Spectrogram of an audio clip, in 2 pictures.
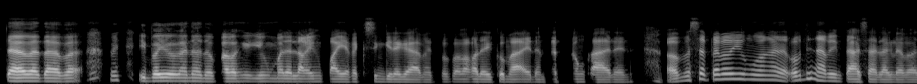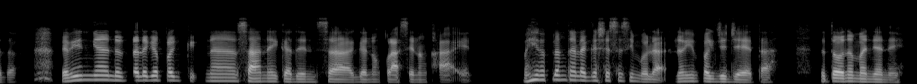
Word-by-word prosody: Tama, 155 0 +11
tama. 145 -1 +5 0.3
We 200 - -5 0.2
iba 160 0 +4
yung 160 -1 +7
ano, 155 0 +1
'no, 140 -1 -1
parang 140 0 +3
yu 140 -1 -3
yung 140 - -8
malalaking 135 -1 +1
Pyrex 130 +1 -1
yung 130 - -10
ginagamit 115 -3 0
ko. 125 - -11
Para 120 -1 -5
ka 125 - 0
din 120 -1 -2
kumain 115 0 0
ng 115 - -10
tatlong 120 0 -9
kanin. 110 -1 -1 0.4
Ah 135 - +1
mas 190 +3 -6
sap 250 -3 0
pero 235 +2 +3
yung 250 -1 0
mga 210 -6 -2
ordinaryong 185 - 0
tasa 120 -1 +1
lang 115 0 -3
naman, 110 0 -4
'no? 110 0 -16 0.4
Pero 145 +2 -1
'yon 210 +1 -2
nga, 215 0 +3
no, 190 - +1
talaga 195 +1 +2
'pag 190 -2 -1 0.2
nasanay 160 -3 -1
ka 130 - -1
din 125 -1 -7
sa 115 -1 -1
gano'ng 115 0 -7
klase 110 +1 -1
ng 110 - -10
kain, - - -8 0.5
mahirap 215 +2 -2
lang 215 -1 -2
talaga 190 -2 0
siya 180 0 -3
sa 170 0 -7
simula, 125 -9 -3
'no, 135 - -2
yung 145 0 -5
pagdidiyeta. 130 -6 -3 0.5
Totoo 150 -2 +4
naman 135 -4 -1
yan, 115 -2 -2
eh, - - -23
140 Hz, 195 wpm, -26 LUFS, 120-165 Hz, 0.5 s, Tama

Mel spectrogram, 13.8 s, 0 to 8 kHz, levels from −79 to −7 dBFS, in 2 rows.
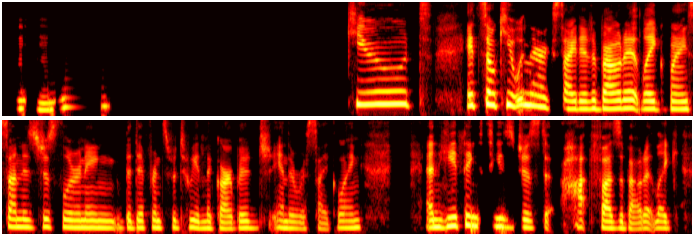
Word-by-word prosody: Mhm, 185 -4 -5 0.5
mm. 275 0 -11 2.4
Cute, 330 -1 +2 0.3
it's 285 -1 +3
so 320 -1 +8
cute 305 0 +3
when - - +5
they're 280 -3 +5
excited 205 -3 +1
about 210 +1 +5
it, 220 -4 +4
like, 205 -2 +3
my 200 -1 +3
son 200 0 -1
is 195 -2 -2
just 200 0 -4
learning 185 -2 -1
the 180 - -4
difference 180 0 -4
between 185 -2 -5
the 170 - -2
garbage 170 +1 -3
and 185 -2 -4
the 170 - -3
recycling, 165 +3 -7 0.6
and 190 +1 +4
he 220 +4 +3
thinks 230 -1 +1
he's 210 -4 -2
just 180 -2 -4
a - - -7
hot 195 0 -3
fuzz 175 -2 0
about 160 -1 -4
it, 170 -1 -5
like, 170 -1 -5
190 Hz, 155 wpm, -21 LUFS, 175-215 Hz, 2.4 s, so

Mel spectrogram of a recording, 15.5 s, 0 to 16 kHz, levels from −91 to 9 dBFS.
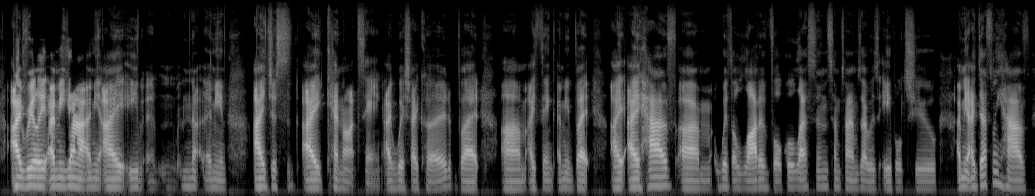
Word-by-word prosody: I 130 - +10
really 130 +1 +5
I 125 - +8
mean, 125 -1 -1
yeah, 130 -1 +3
I 115 - +6
mean 120 -1 -7
I 115 0 +3
even 120 -1 -11 0.6
n 120 0 -10
I 110 0 -10
mean, 105 -2 -6 0.4
I 120 0 +6
just 125 -1 -9 0.2
I 110 -1 +4
cannot 105 -5 -3
sing. - - -10
I - - 0
wish 105 0 -10
I 100 -1 -3
could, 100 +8 -8
but, 95 -2 -1 0.3
um, 95 0 -3
I 100 +1 -5
think 105 -1 -13
I 105 - -10
mean 105 -2 -13
but - - 0 0.3
I - - 0
I 115 - +5
have, 130 +1 +2
um, 100 -1 -2
with 115 -1 -11
a - - -7
lot 105 +1 +1
of 110 -2 -9
vocal 115 +4 -11
lessons, 120 +2 -6
sometimes 110 -2 -7
I 105 - -4
was 95 -1 -13
able 95 -1 -11 0.2
to 95 0 -14 0.3
I 115 - -2
mean, 120 - +2
I 120 - +2
definitely 155 +6 -5
have, 110 -5 0
110 Hz, 185 wpm, -24 LUFS, 100-120 Hz, 0.6 s, I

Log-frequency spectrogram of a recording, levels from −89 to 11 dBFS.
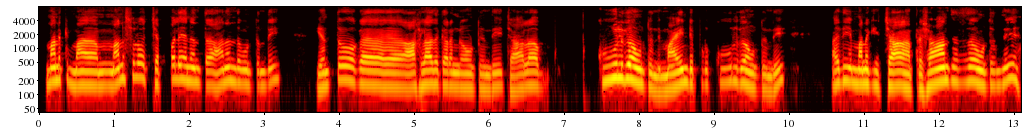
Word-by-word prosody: మనకి 195 0 +1
మ - - +1 0.5
మనసులో 225 +5 -2 0.2
చెప్పలేనంత 200 -1 -2 0.2
ఆనందం 185 0 -1
ఉంటుంది. 160 +4 -7 0.7
ఎంతో 160 +7 -3
ఒకా 175 -2 0 0.6
ఆహ్లాదకరంగా 155 -1 -1
ఉంటుంది, 140 +2 -7 0.2
చాలా 140 +5 -1 0.9
కూల్‌గా 225 +2 +5
ఉంటుంది, 150 -7 -3
మైండెప్పుడు 170 +2 0
కూల్‌గా 185 -1 -3
ఉంటుంది, 135 +4 -5 0.7
అది 195 +3 -2 0.2
మనకి 170 -2 +2
చా 155 -1 +7 0.3
ప్రశాంతతతో 185 +7 +3
ఉంటుందీ 165 +6 -3
170 Hz, 95 wpm, -25 LUFS, 155-195 Hz, 0.9 s, చా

